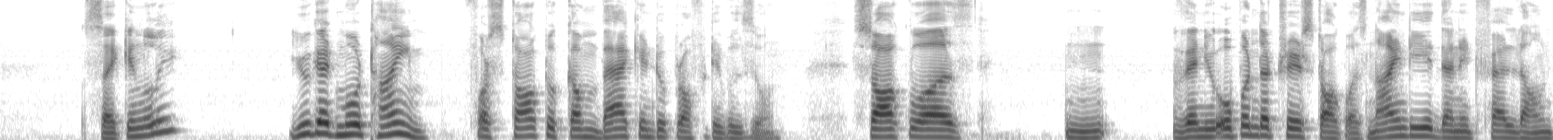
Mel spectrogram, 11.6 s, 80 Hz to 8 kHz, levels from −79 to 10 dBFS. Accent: Indian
